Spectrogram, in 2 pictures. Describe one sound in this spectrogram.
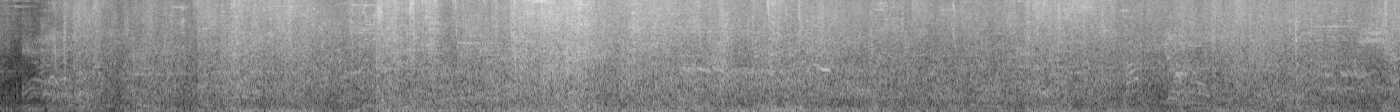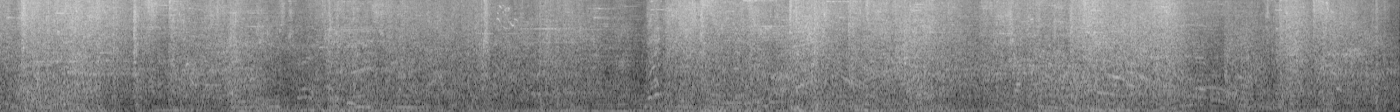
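Spell effects and attack blasts crackle and boom in a fast game battle.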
